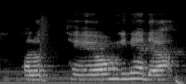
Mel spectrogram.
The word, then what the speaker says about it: Taeyong: Padahal yang benar adalah Taeyong. Taeyong. O-nya O, bukan O. Jadi beda sama si Taeyeon tadi. Kalau Taeyeon ini O, kalau Taeyong ini adalah O.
